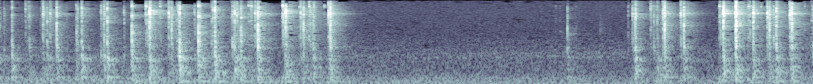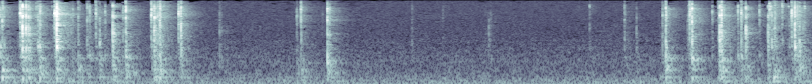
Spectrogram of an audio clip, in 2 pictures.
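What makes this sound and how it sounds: Fingertips type on the dark plastic keys of a mustard-yellow, plastic-cased manual typewriter with a metal mechanism. Rapid bursts of sharp, bright clacks come in three flurries, separated by quiet gaps with a few isolated keystrokes. Each strike is crisp and dies out almost instantly, with very little low end.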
